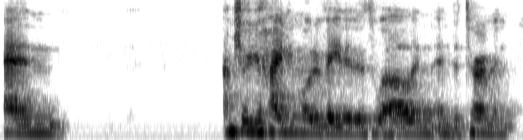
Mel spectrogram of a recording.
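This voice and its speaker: A woman hosting a conversational interview, pausing often as she forms long, hesitant questions. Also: sits low, level tone. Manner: hesitant, pauses while forming long questions. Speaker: live stream host, interviewer. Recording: roomy, echoey sound.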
